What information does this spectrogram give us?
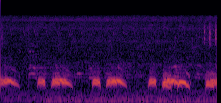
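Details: Turtle dove coos, longer and more drawn out, with some notes slurring downward, delivered unevenly with short gaps before ending abruptly.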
